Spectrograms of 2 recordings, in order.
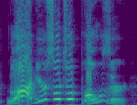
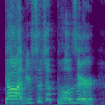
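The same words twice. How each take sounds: First: Very high, loud cartoon voice; hammed-up silly character yell; Goofy. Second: High, loud mock-indignant yell; hammed-up scornful shout. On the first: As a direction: shriek it like a cartoon goofball. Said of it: "Hagrid's voice was Har-, uh, Goofy". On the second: A narrator's reading. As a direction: shout it as a fed-up teen. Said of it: "I shouted at Hagrid".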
